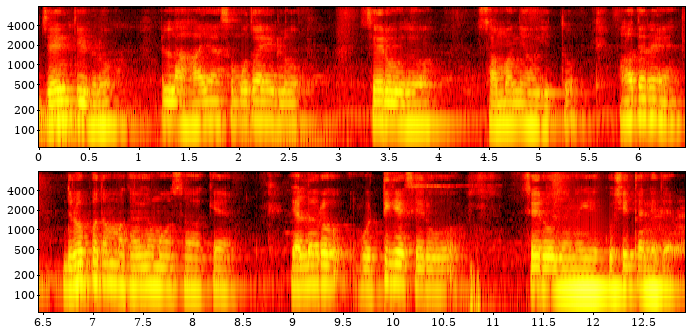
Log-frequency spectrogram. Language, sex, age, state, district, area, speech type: Kannada, male, 30-45, Karnataka, Kolar, rural, spontaneous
